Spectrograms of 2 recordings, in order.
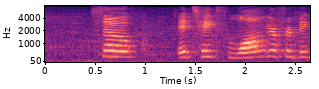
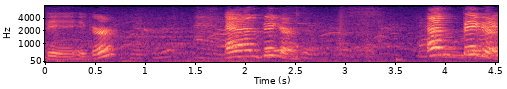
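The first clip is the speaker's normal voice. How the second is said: building bigger and bigger; 3 semitones higher, 4 dB louder, slower than usual. Acted. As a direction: swell it up as the pumpkin grows. Teacher reads pumpkin growing bigger.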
